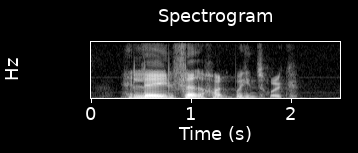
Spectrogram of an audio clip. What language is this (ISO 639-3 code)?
dan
